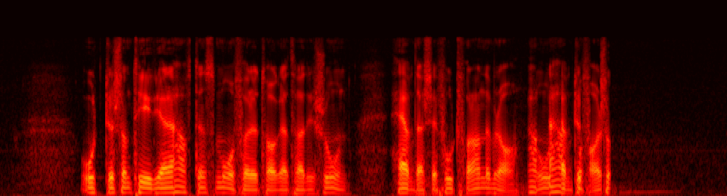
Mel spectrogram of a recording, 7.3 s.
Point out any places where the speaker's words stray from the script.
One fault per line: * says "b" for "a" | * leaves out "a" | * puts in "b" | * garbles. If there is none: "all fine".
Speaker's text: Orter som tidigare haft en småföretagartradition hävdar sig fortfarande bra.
* garbles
